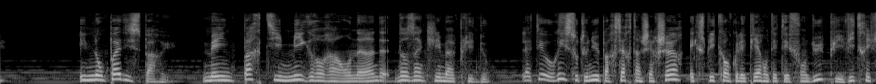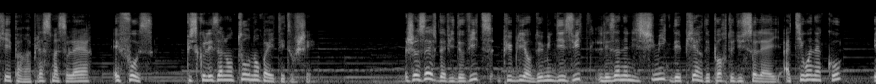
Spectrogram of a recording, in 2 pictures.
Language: French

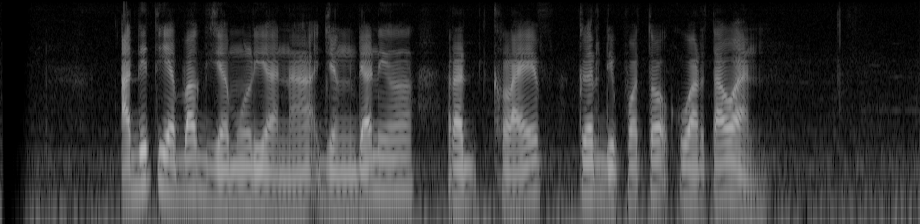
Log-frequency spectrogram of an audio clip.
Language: Sundanese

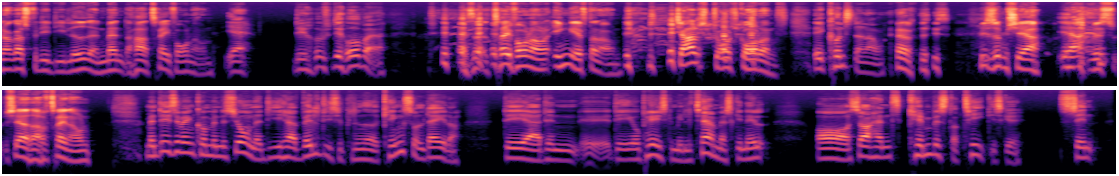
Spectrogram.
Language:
Danish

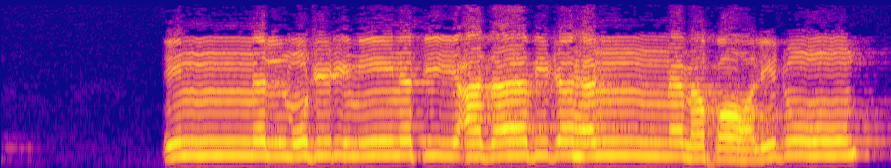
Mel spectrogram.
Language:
Arabic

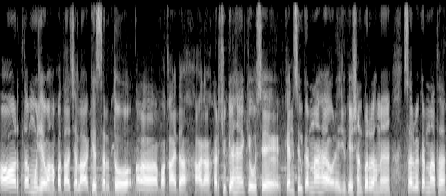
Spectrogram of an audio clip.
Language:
Urdu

